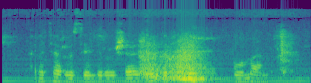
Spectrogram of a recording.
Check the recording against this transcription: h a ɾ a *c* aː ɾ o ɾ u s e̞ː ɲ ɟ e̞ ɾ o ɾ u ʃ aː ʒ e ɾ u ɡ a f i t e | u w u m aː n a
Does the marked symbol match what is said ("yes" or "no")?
yes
